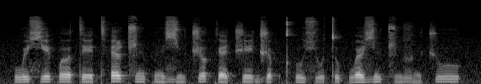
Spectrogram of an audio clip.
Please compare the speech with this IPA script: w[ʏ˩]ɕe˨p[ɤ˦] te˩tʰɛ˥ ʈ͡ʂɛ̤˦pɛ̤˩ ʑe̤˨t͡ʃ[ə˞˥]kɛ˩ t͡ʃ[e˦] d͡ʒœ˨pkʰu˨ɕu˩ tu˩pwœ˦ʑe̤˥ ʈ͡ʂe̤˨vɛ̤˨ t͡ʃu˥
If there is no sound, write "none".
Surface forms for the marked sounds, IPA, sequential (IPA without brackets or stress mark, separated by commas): ʏ˩, ɤ˩, ɤ˥, e˩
